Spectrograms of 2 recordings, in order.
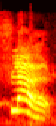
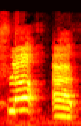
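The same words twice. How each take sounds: First: "floor" joined in one falling syllable; blended. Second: "Floor" split as "flo - ar"; sounded out. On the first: Teacher reads for children to follow, "floor" blended. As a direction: say "floor" whole, high then dropping. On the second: Teacher reads for children to follow, "Floor" sounded out. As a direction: break "Floor" into two separate sounds. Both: Shown as a demonstration. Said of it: "I'll read this".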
